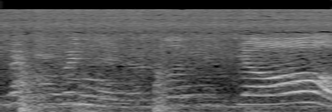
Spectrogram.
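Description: A young girl singing a short sung phrase, with two low thumps about a second apart.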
